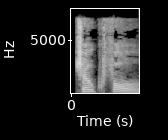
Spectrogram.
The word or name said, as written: chokefull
